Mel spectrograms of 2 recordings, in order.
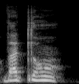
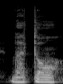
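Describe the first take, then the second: First: High, loud shout of va-t'en!; shouted order. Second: Said in the usual way. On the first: A narrator's reading. Sick master shouts at his servant to leave, loud. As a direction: drive him away with a piercing cry. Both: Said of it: "lui cria le malade".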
